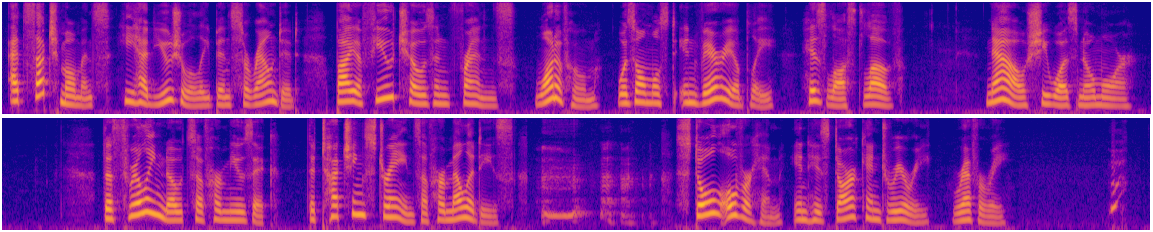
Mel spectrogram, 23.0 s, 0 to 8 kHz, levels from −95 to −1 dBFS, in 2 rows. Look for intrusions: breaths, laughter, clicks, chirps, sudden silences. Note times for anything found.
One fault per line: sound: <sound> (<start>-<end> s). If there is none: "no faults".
sound: laugh (16.8-18.1 s)
sound: laugh (22.5-22.8 s)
